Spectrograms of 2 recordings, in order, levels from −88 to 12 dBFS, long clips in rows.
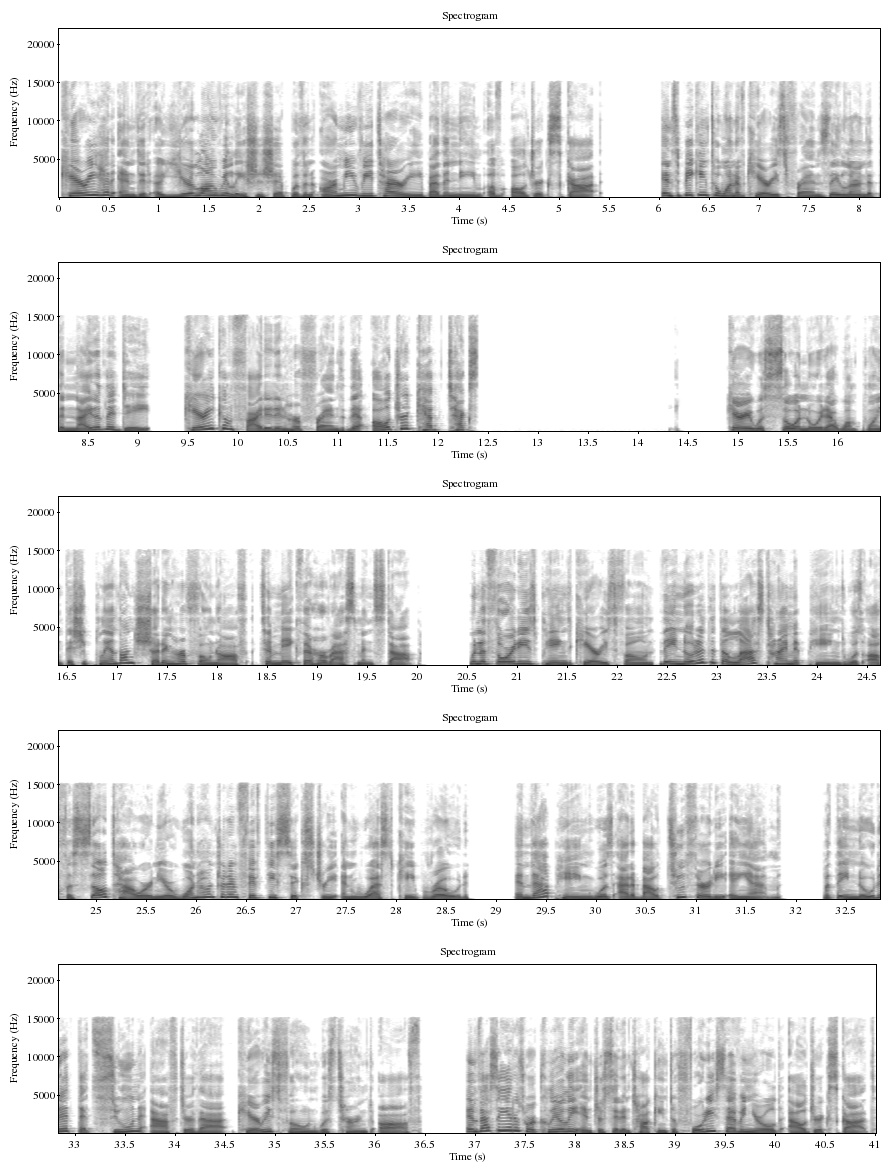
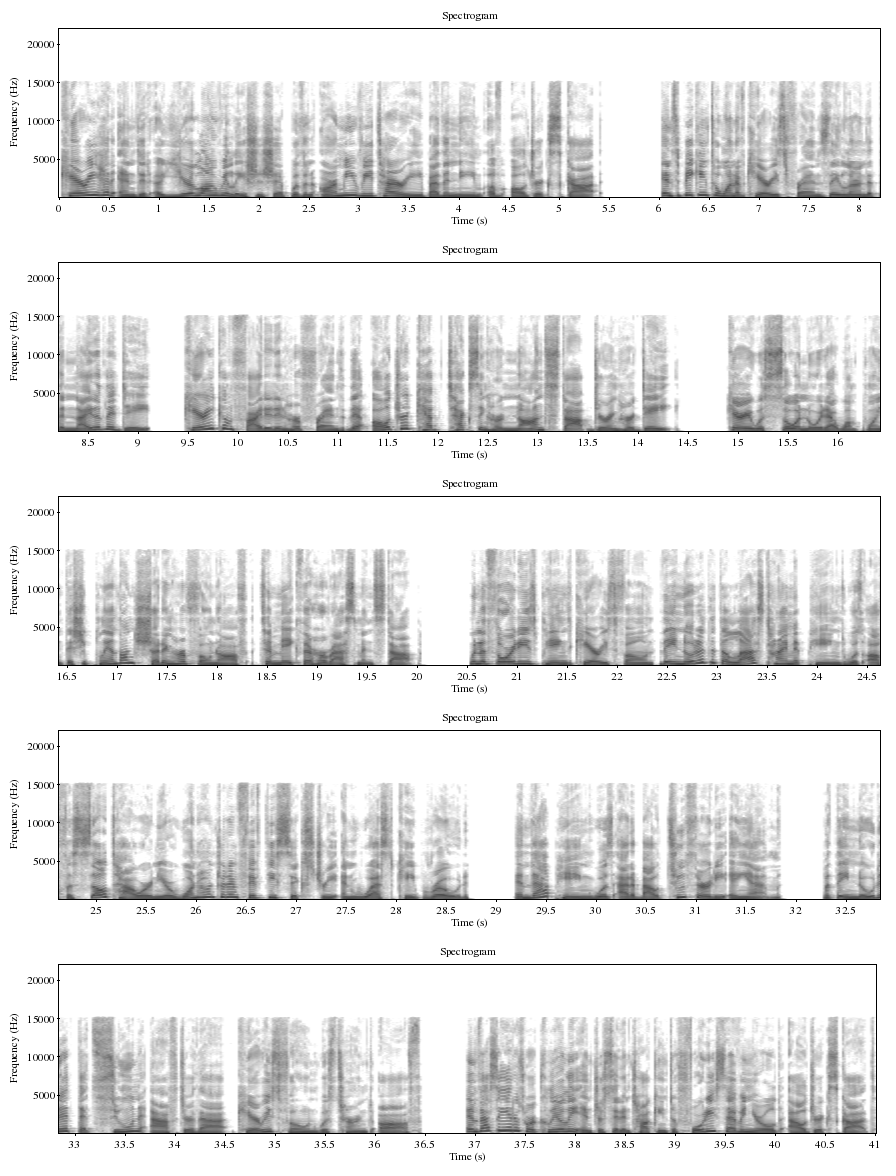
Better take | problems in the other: second | audio cutting out; at 12 s for 2 s

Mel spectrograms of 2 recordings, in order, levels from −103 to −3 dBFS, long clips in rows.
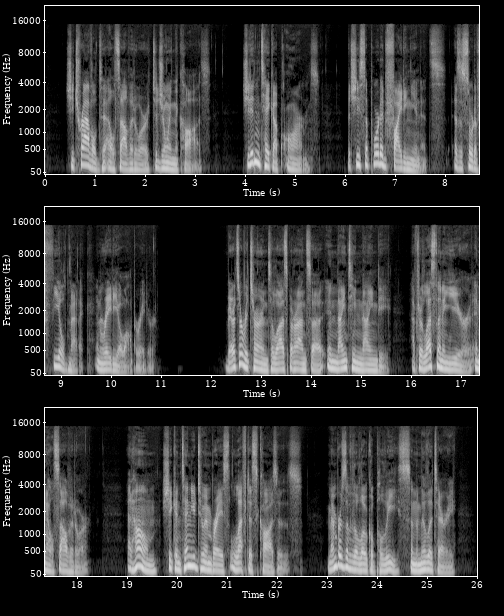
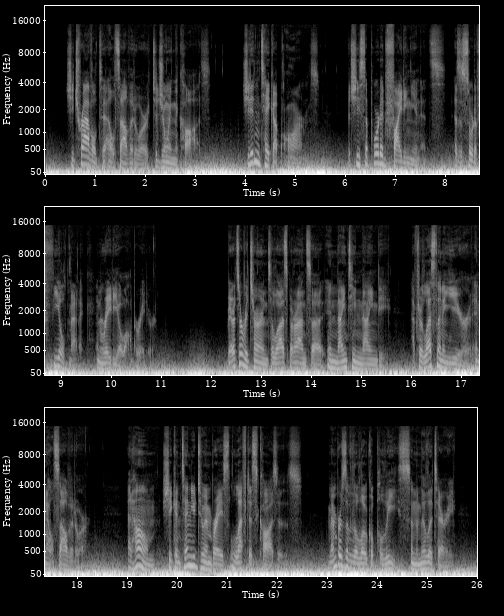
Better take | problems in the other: first | low rumble; noticeable; throughout; 10 dB below the speech

